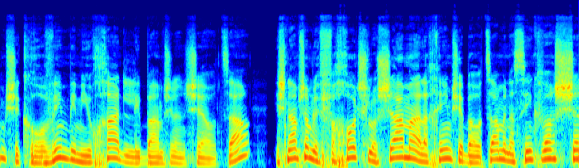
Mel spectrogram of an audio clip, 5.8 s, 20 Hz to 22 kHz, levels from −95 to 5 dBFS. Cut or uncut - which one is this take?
uncut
